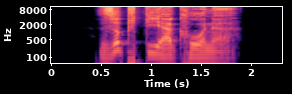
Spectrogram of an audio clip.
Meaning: nominative/accusative/genitive plural of Subdiakon
- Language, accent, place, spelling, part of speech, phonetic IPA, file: German, Germany, Berlin, Subdiakone, noun, [ˈzʊpdiaˌkoːnə], De-Subdiakone.ogg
